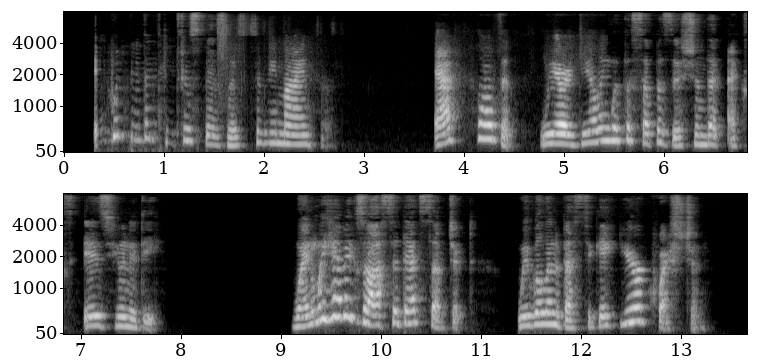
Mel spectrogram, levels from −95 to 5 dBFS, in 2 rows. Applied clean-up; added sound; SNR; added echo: neural mask model DeepFilterNet 3.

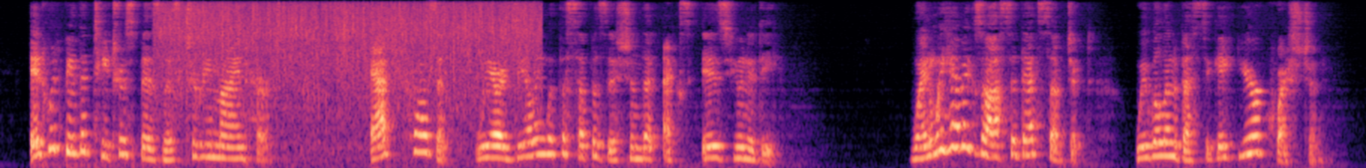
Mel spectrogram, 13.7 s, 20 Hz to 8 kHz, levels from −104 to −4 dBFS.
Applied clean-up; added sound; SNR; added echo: none; Stream; 13 dB; reverberation time 0.2 s.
